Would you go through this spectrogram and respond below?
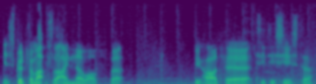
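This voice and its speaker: Excitable man gaming, lively pitch. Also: unhurried, soft background music. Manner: excitable reactions, teasing. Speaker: co-host and player. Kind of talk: casual chat while gaming.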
